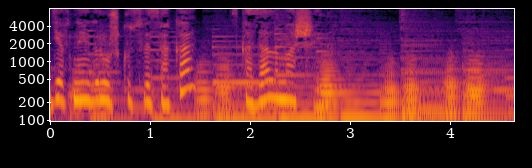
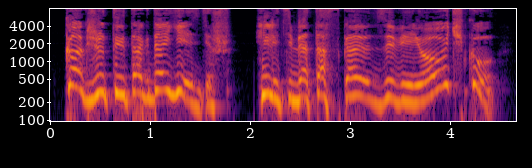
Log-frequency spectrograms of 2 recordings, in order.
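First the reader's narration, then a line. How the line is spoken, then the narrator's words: Contemptuous snort. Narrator (Russian): Презрительно фыркнула машина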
